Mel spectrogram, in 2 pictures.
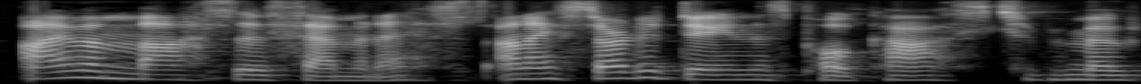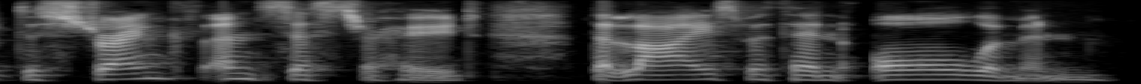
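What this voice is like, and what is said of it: Northern Irish accent. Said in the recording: “as you can tell by my accent, I'm originally from Northern Ireland”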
